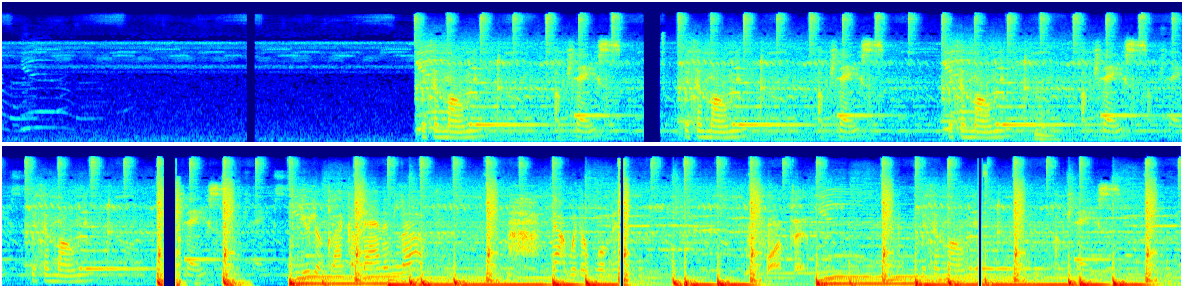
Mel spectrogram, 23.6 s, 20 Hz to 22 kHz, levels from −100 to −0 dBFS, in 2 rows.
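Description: At 2.45 to 2.58 s, 6.42 to 6.65 s, 13.42 to 13.61 s, 17.98 to 18.08 s and 21.57 to 21.67 s the sound is muted by a digital broadcast dropout. The receiver lost the signal and went silent until valid frames returned. The missing spans, roughly 43 to 170 ms, fit whole frames of about 43 ms. The sound resumes further along rather than picking up where it stopped, which sets this apart from a buffer stall.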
